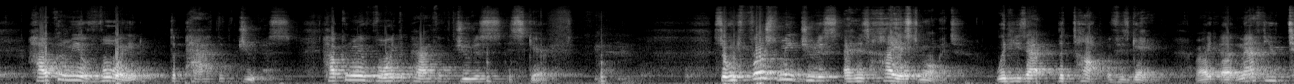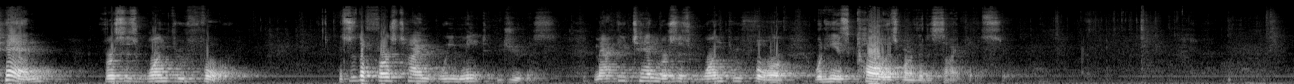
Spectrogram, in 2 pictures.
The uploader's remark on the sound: Delivered 6/4/23 at Congregational Church in Arriba, CO.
